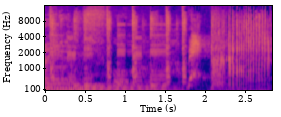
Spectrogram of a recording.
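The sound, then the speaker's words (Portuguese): A loud, drawn-out fart with a low, buzzy rumble that holds for a couple of seconds, then breaks into a wetter, sputtering flutter before stopping. “Nossa, ainda mandou um peidão fedido no final, velho.”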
